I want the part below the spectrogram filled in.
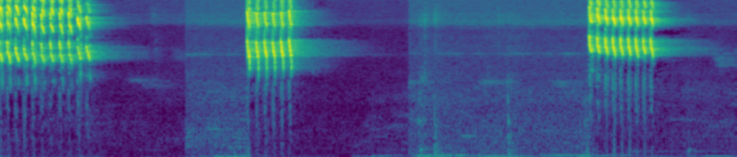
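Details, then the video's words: Common iora singing its 'roll speed' style in three short bursts of rapid, high, buzzy trilled notes, each under a second, separated by gaps with low rumbling background noise. "Suara Cililin Gacor Roll speed"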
